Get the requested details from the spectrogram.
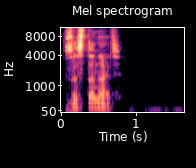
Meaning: to start moaning
- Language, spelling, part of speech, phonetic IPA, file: Russian, застонать, verb, [zəstɐˈnatʲ], Ru-застонать.ogg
